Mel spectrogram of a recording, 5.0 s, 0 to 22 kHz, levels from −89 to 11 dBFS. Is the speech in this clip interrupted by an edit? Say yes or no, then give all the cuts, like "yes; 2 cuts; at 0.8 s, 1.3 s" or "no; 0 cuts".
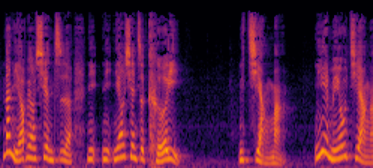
yes; 1 cut; at 4.0 s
